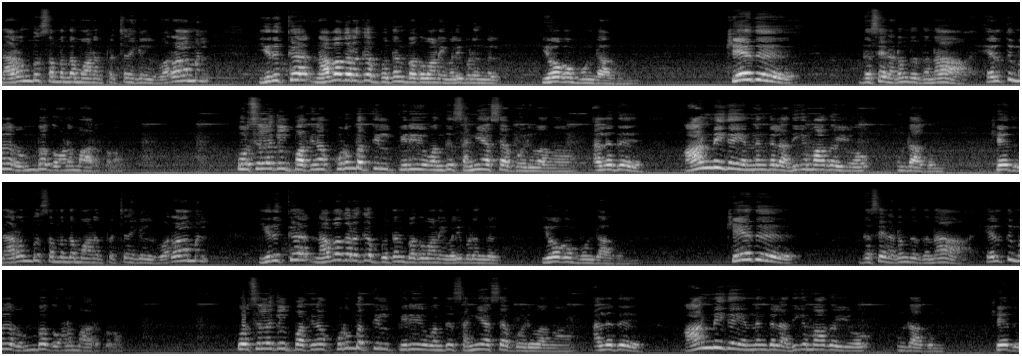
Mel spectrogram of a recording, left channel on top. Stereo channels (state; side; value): quieter; right; 5.6 dB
